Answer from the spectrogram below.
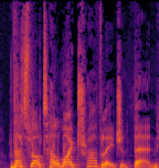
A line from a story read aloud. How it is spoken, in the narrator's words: he barked back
